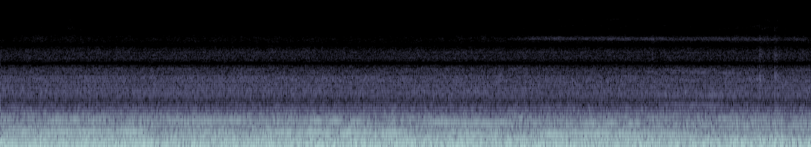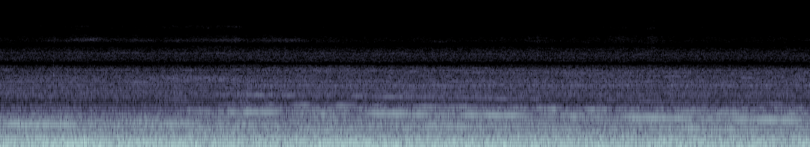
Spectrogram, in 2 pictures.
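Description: An electric train rumbles steadily along the tracks, its motor whining and slowly falling in pitch as it slows down.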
